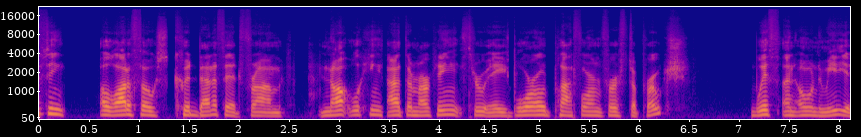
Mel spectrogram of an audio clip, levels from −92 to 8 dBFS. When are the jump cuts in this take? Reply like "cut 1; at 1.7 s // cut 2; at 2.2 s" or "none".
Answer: cut 1; at 3.5 s // cut 2; at 4.7 s // cut 3; at 7.1 s

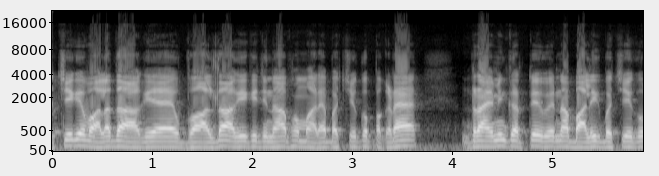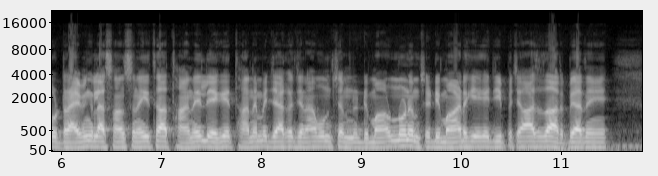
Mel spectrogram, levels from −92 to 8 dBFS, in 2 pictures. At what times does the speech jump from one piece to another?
none

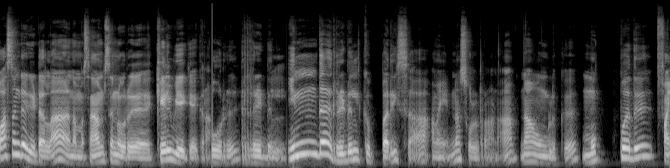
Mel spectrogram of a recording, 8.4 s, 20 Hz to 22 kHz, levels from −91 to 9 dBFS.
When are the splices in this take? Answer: cut 1; at 3.5 s

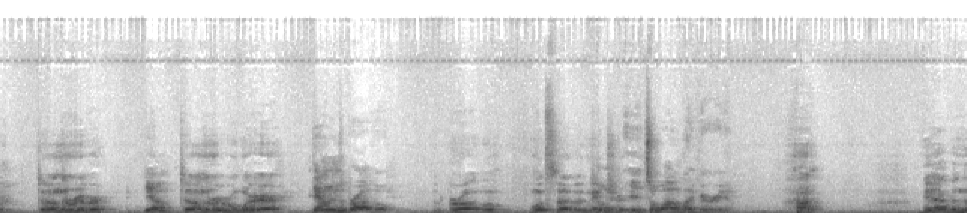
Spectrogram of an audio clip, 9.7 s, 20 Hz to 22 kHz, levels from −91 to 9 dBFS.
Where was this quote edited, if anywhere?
cut 1; at 1.2 s

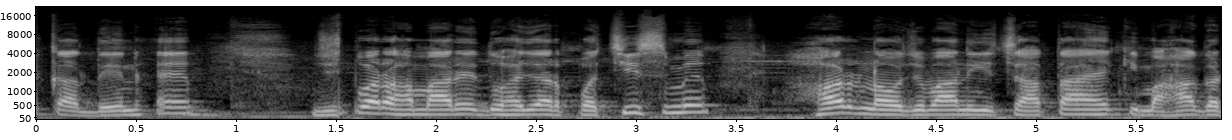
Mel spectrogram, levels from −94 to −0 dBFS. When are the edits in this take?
cut 1; at 1.6 s

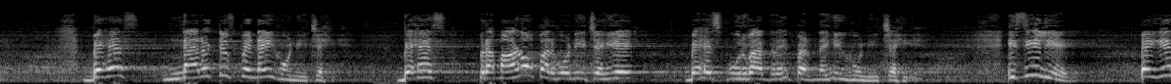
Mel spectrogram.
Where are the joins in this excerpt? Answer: none

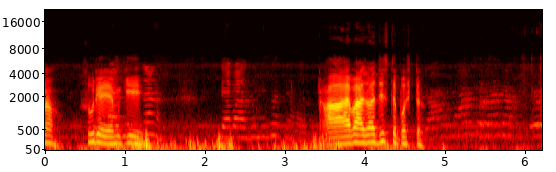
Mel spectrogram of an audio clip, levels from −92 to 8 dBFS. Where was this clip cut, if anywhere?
none

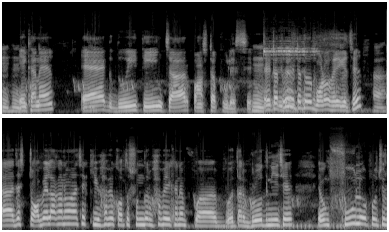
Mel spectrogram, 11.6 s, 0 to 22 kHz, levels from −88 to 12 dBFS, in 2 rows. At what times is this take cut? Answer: cut 1; at 3.9 s // cut 2; at 5.6 s

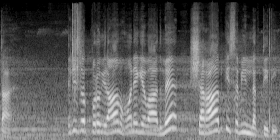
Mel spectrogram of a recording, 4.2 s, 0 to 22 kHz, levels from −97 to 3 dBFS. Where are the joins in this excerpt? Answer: cut 1; at 1.0 s

